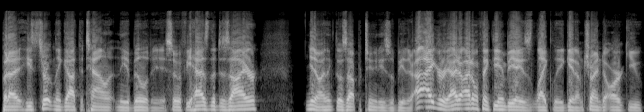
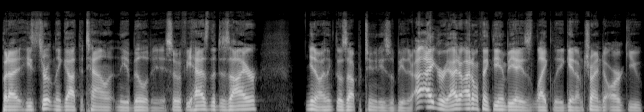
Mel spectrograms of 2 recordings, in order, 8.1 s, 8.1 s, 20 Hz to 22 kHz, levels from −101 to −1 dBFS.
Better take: second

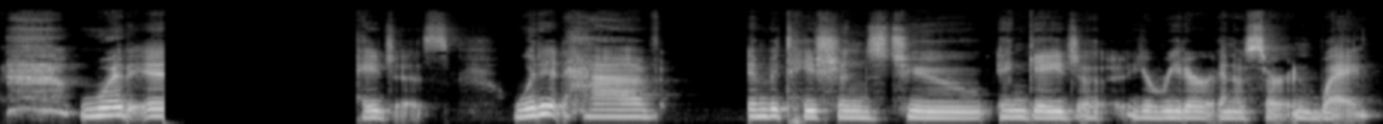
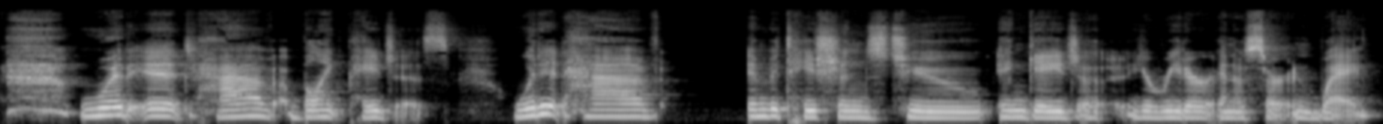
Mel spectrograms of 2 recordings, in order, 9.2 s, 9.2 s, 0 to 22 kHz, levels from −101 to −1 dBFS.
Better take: second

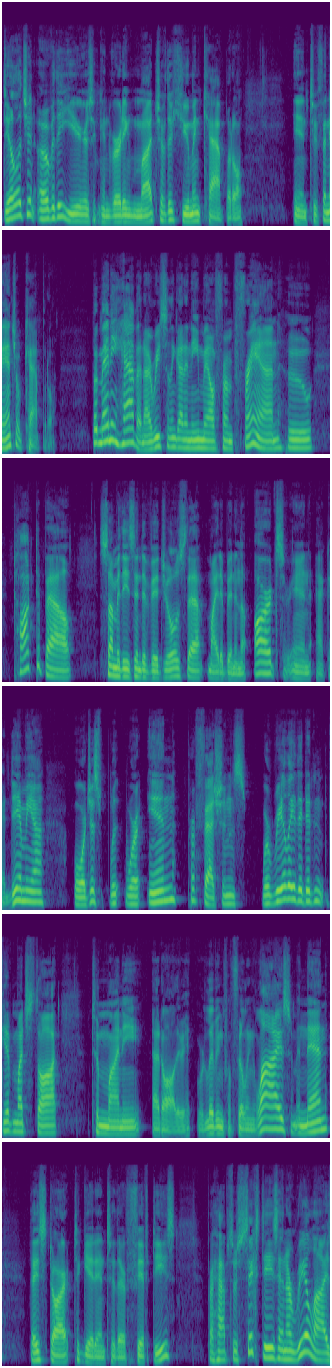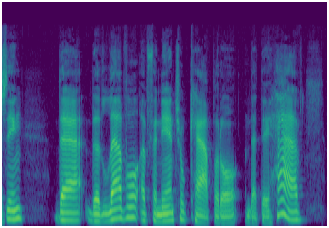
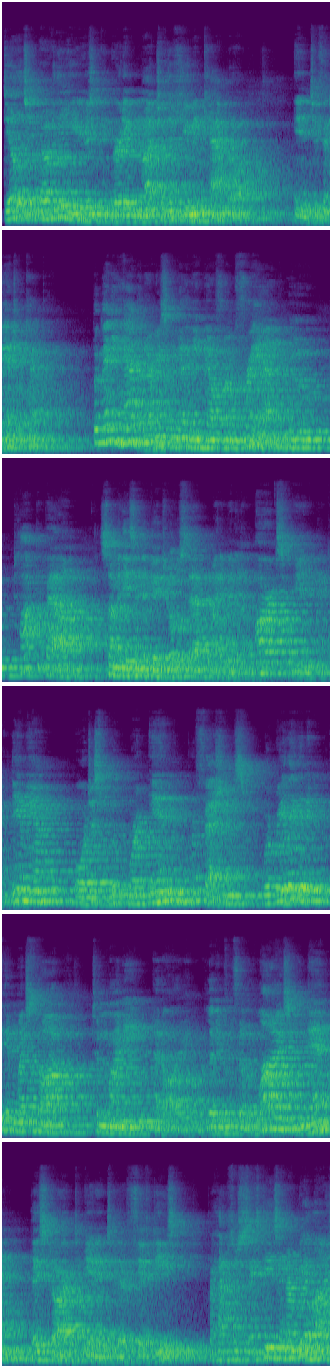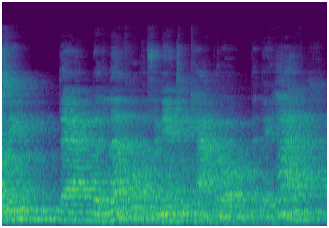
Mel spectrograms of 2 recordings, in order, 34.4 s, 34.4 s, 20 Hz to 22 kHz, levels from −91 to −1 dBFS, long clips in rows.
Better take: first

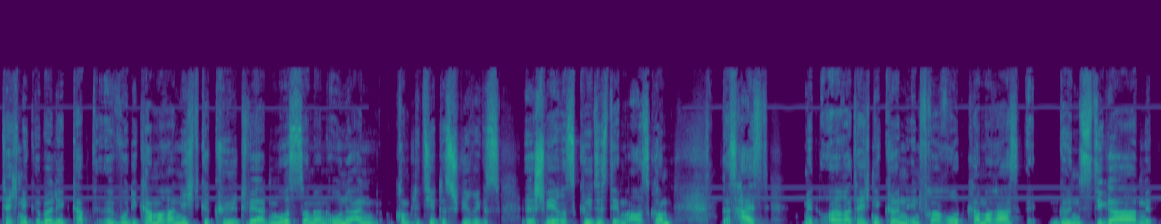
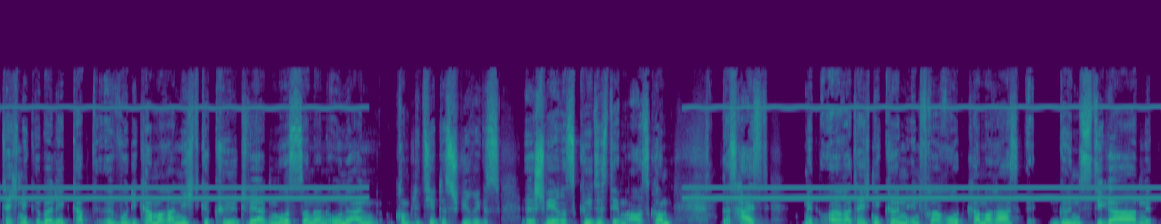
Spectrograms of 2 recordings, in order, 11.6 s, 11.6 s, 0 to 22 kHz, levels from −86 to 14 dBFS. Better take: first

